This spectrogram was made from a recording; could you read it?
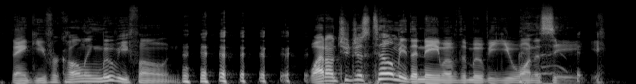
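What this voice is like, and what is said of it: Movie phone announcer voice. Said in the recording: “That's like my movie phone voice guy. ... Movie phone voice.”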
